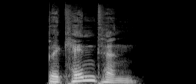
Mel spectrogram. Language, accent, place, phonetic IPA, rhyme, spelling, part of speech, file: German, Germany, Berlin, [bəˈkɛntn̩], -ɛntn̩, bekennten, verb, De-bekennten.ogg
- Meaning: first/third-person plural subjunctive II of bekennen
